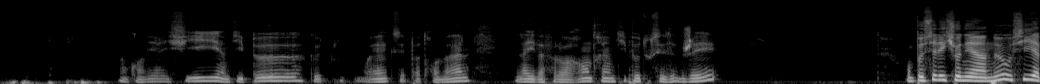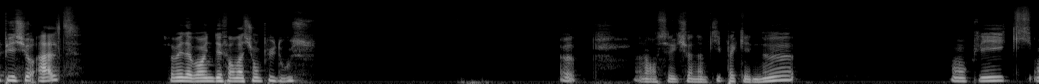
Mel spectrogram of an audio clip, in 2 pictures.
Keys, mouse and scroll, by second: 0.7 KP_Subtract, 1.8 click, 2.8 click, 3.5 scroll down 1, 3.5 click, 4.1 click, 5.3 click, 6.7-7.9 drag, 9.1-15.2 drag, 15.5 alt+click, 17.5-18.7 drag, 19.8-20.7 drag.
